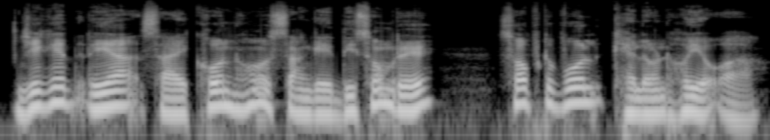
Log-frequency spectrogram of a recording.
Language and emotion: Santali, neutral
